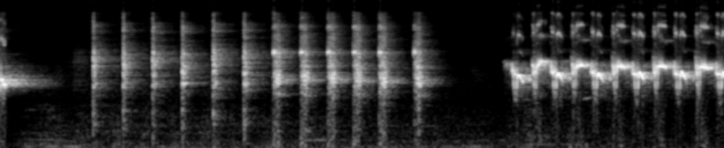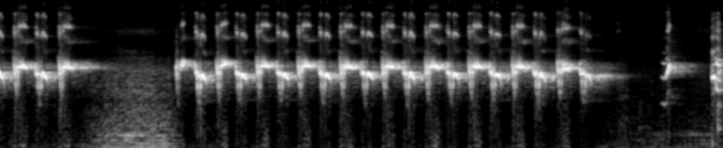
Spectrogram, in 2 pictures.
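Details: Black-winged myna, fast full song to provoke quiet birds into singing: a volley of sharp clicking notes, then long bouts of rapid wavering high trills, broken by a brief rasp, ending in quick clicks.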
